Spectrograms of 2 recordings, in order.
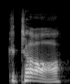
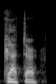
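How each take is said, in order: First: It is said with a British-style pronunciation. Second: It is said with a Southern US accent. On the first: The speaker sounds like an old colonial outsider. "If you're like a British colonialist, then you can say Qatar" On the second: The speaker overdoes it in the wrong accent. "but not with a southern accent, like Qatar"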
